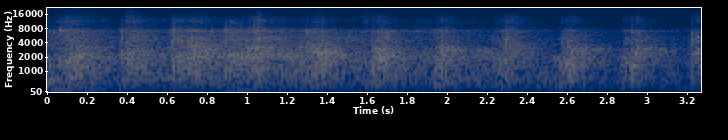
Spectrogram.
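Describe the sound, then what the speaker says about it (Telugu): A church congregation at a Sunday service claps happily together, a dense, steady patter of many hands with rhythmic surges, filling the room without talk. "ఒకసారి చప్పట్లు కొట్టండి సంతోషంగా"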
